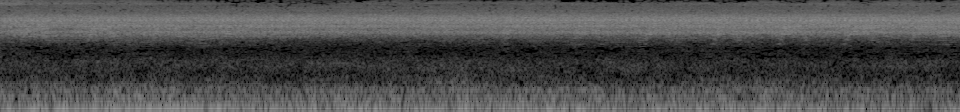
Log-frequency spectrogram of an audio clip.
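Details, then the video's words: Summer cicada chorus in Yongsan Family Park's bamboo grove: an unbroken, hissing high drone holding level throughout, over a soft low hum of distant park and traffic noise. "용산가족공원 대나무숲 매미소리"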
